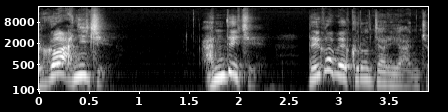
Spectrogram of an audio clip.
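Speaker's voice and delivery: loud, very firm delivery.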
